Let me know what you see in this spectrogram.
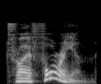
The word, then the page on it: triforium: British English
